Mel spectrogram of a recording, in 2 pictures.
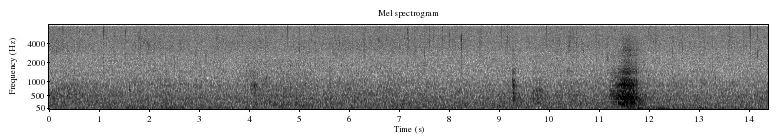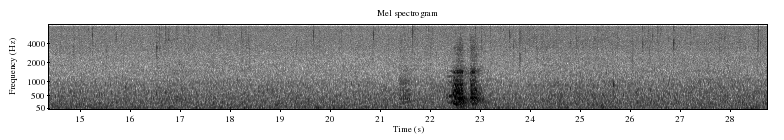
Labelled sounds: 11.3	11.6	croaking sound likely from a nearby submerged object, 0.81 to 1.1 kHz
22.4	22.7	croaking sound likely from a nearby submerged object, 1.3 to 1.7 kHz

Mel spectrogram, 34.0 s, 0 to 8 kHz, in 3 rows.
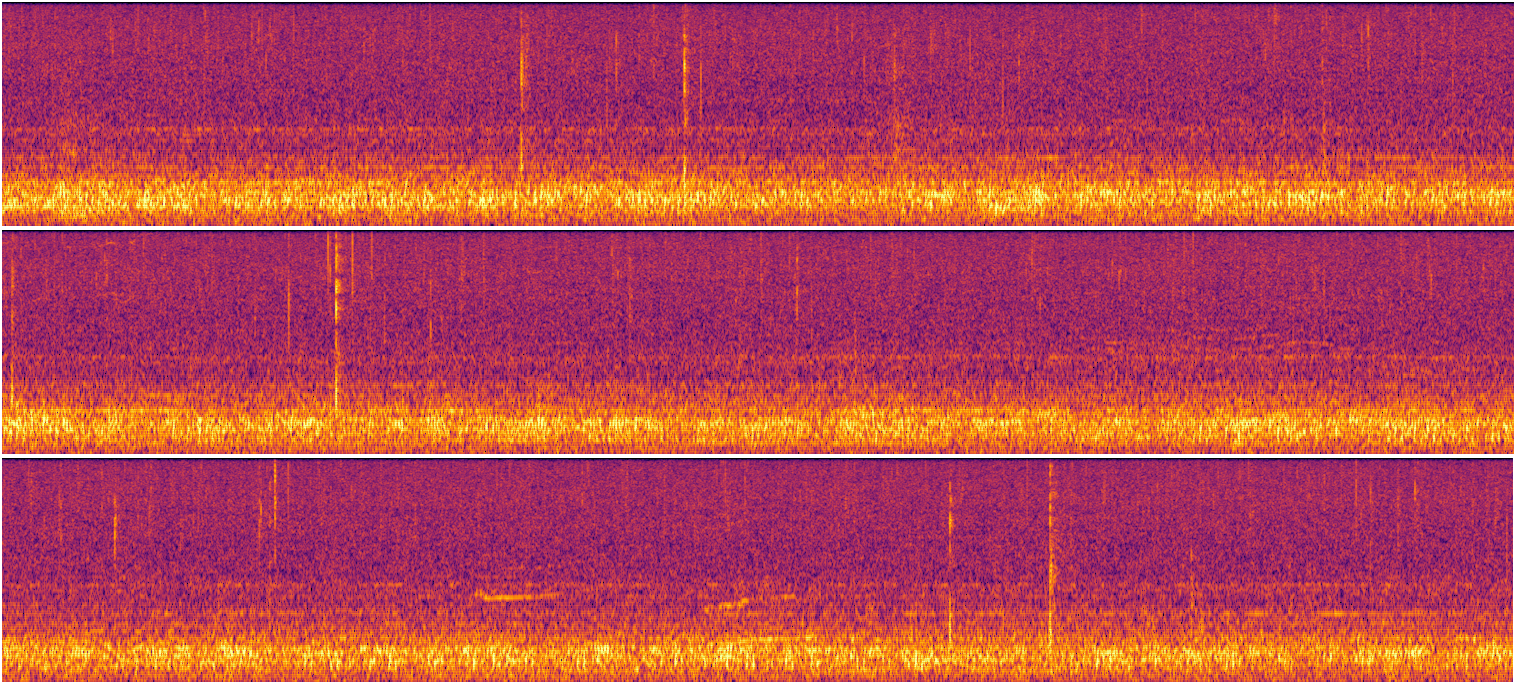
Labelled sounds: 26.2	26.7	killer whale, Bigg's (transient), 1.1 to 1.3 kHz
27.9	28.3	killer whale, Bigg's (transient), 0.91 to 1.2 kHz

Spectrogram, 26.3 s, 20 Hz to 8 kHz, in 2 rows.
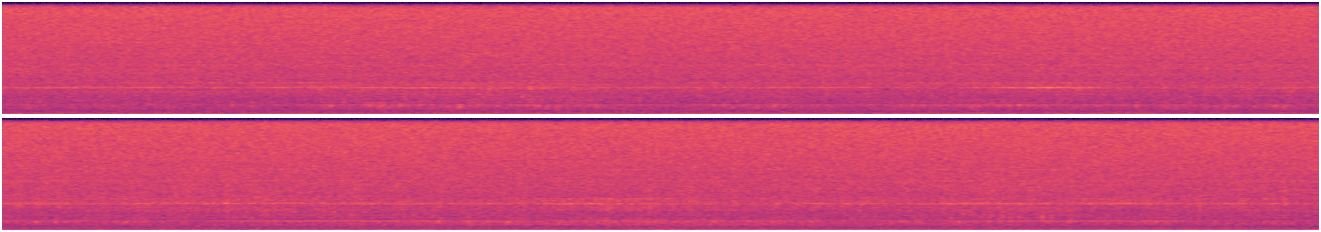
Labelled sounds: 10.3	10.6	vessel noise, 1.9 to 2.0 kHz

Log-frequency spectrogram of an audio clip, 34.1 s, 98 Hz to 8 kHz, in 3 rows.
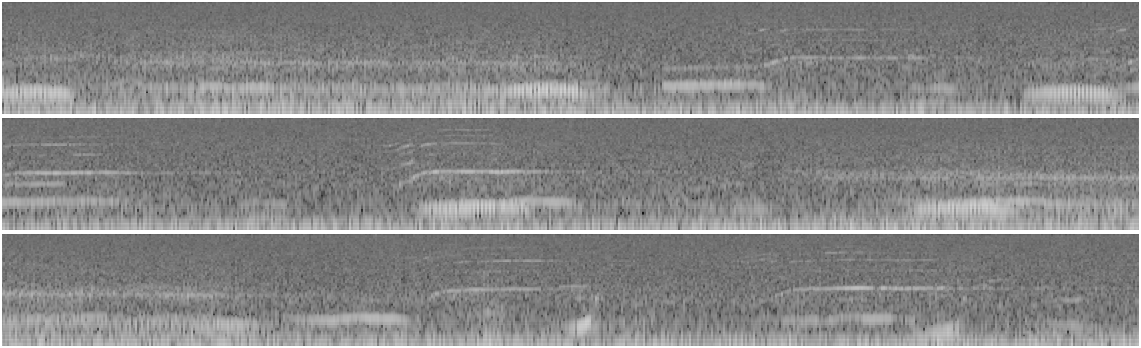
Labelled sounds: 7.7	8.6	humpback whale, 0.80 to 2.8 kHz
10.9	12.4	humpback whale, 0.86 to 3.8 kHz
15.1	16.6	humpback whale, 0.80 to 5.0 kHz
27.0	28.6	humpback whale, 0.80 to 4.6 kHz
30.5	31.8	humpback whale, 0.80 to 4.8 kHz

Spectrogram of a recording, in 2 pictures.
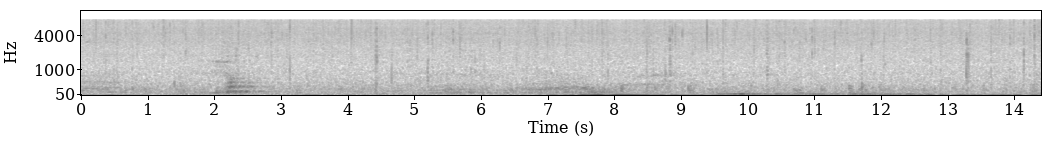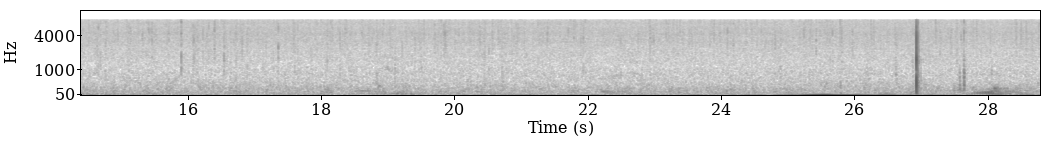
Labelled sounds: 2.0	2.2	humpback whale, 1.3 to 1.5 kHz

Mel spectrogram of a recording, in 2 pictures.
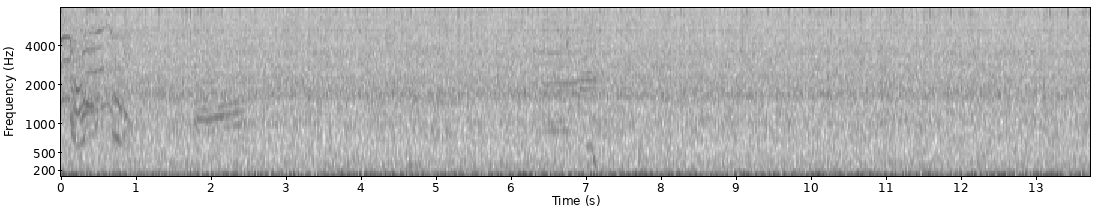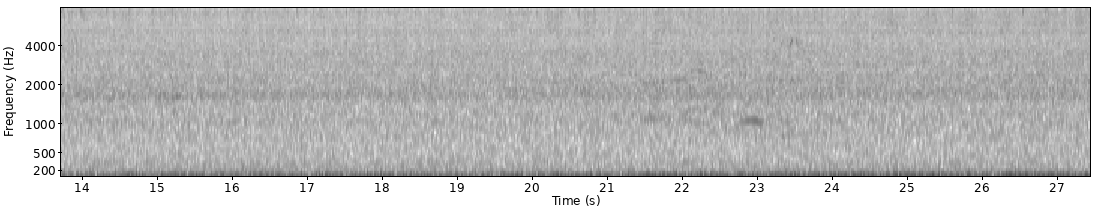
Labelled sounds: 6.4	7.1	killer whale, southern resident, 2.0 to 2.2 kHz

